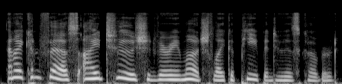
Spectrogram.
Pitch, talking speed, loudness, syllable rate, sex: 225 Hz, 245 wpm, -16 LUFS, 5.5 syllables/s, female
